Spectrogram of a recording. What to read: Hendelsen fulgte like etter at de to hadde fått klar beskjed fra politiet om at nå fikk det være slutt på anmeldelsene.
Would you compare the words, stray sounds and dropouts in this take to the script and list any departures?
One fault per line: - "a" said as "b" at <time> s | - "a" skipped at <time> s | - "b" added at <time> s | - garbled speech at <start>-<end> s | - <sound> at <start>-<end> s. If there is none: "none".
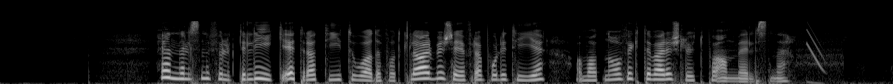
- chirp at 8.1-8.3 s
